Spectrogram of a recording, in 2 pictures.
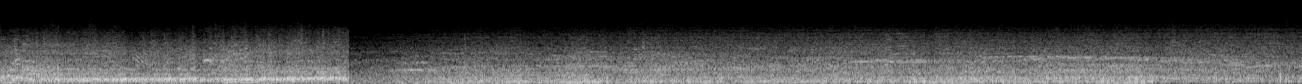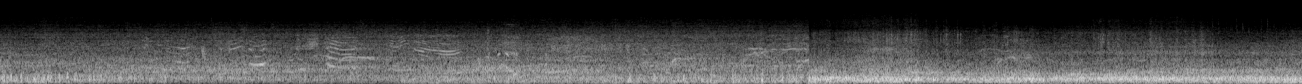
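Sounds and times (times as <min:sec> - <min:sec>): people's voices: 0:00.0 - 0:26.0
roller coaster rumbling on track: 0:00.0 - 0:26.0.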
